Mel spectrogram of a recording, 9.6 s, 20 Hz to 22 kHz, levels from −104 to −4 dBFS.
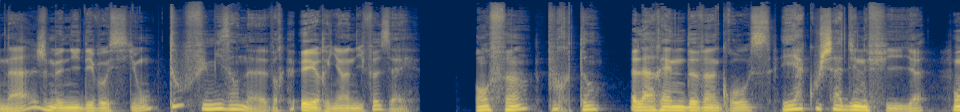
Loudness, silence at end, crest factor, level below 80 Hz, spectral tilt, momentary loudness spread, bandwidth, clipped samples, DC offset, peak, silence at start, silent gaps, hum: -23 LUFS; 0 s; 20 dB; -40 dBFS; -6 dB/octave; 12 LU; 20 kHz; under 0.1%; under 0.1%; -2 dBFS; 0 s; 4.21-4.56 s; none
